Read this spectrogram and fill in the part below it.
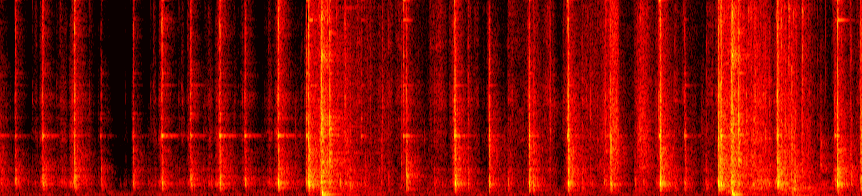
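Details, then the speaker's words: Scooter with a very stiff recoil starter that won't start: sharp, regular clicks about twice a second with heavy scraping bursts on each hard pull; cause of clicking unknown. "yes you hear that i don't know what that is if someone can please help me with that that'll be so helpful"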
